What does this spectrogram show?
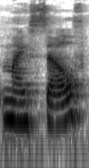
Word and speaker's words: MYSLF: But today I'm reviewing two new fragrances from YSL, actually called Myslf, but it's spelled MYSLF.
